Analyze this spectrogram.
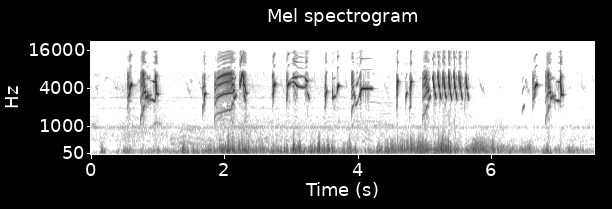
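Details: Goldfinch song used to teach caged fledglings: scattered high twittering notes, curling whistles and a short buzzy rattle, separated by pauses, with low rustling and knocking noise underneath.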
